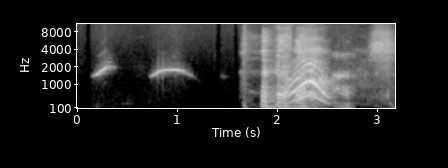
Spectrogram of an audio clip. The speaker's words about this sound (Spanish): Hasta, hasta tengo chiflidos para ti preparados, ¿eh? Ahí te va, espérame. Ahí te va.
